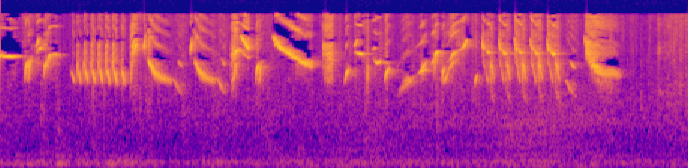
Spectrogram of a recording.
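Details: Male European goldfinch from Tunisia, prompted by a man telling it to call its female, pours out a continuous twittering song of buzzy trills, rapid chirps and sweeping slurred notes.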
